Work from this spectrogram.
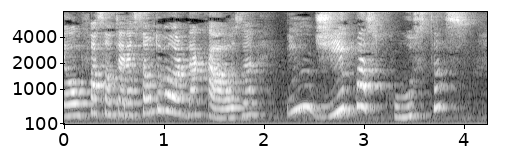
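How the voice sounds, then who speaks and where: A woman speaks in an animated tone with very wide pitch swings. Noticeable background noise and audible room echo surround her voice. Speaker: lawyer teaching probate practice. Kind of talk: live stream Q&A tutorial. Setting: live stream.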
